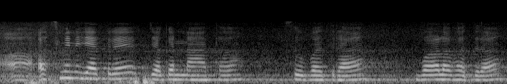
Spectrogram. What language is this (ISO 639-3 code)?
san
